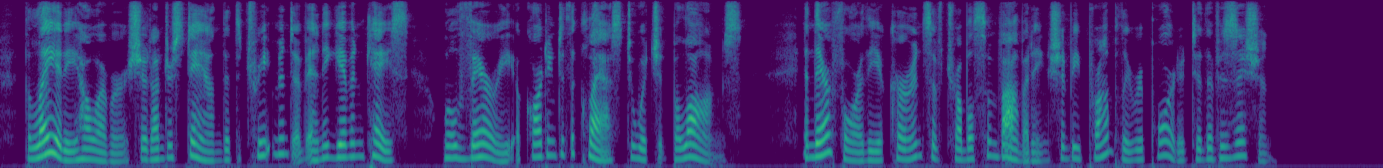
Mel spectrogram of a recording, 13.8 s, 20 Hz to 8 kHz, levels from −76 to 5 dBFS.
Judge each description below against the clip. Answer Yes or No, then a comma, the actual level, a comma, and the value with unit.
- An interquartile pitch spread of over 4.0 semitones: Yes, average, 4.8 semitones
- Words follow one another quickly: No, average, 155 wpm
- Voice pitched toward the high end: Yes, high, 195 Hz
